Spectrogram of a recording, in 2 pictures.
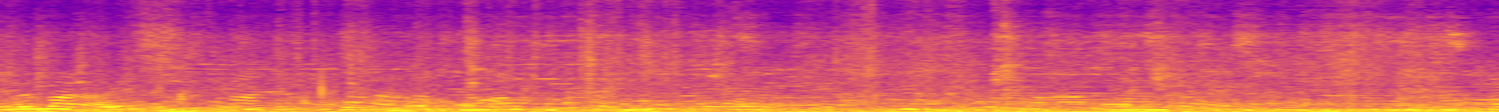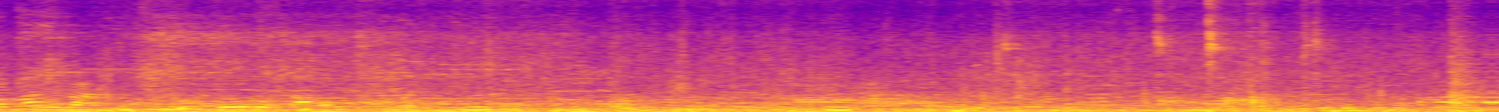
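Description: A crowd of shoppers chatters all around in a busy indoor hall.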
